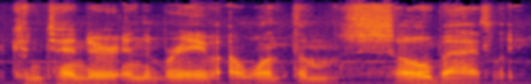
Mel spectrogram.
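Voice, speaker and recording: A man's voice: rumbling low, fairly even intonation, normal speed, a little mellow, rough recording. A man co-hosting a podcast, talking in an informal, conversational way. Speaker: podcast co-host. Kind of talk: casual podcast chat.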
